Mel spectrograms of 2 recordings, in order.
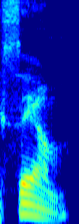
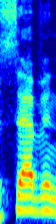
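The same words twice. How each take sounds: First: "Sam" for seven, middle consonant swallowed; St. Louis pronunciation. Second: Said in the usual way. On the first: Retold or imitated. Host imitating Midwesterners instead of seven, "Sam" in one syllable. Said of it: "they be like". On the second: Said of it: "instead of seven".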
